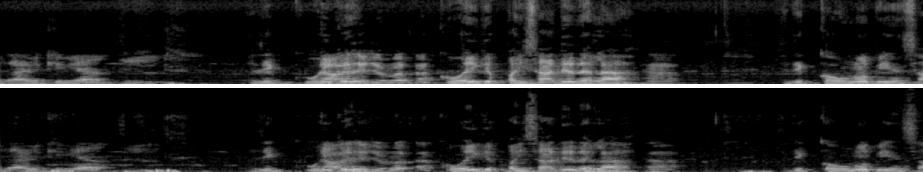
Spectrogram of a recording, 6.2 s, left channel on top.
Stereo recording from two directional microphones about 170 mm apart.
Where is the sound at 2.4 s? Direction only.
35° right (ahead or behind).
